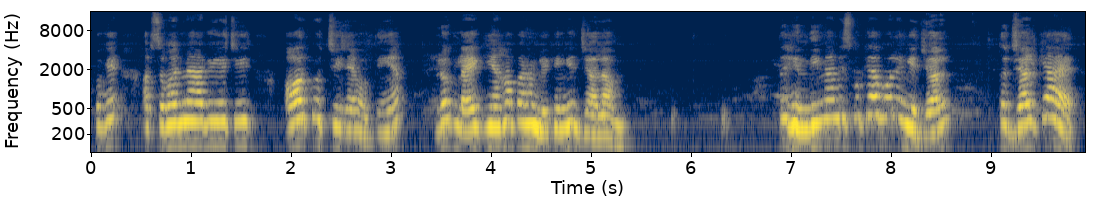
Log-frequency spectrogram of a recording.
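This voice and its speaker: A woman's voice: sits high, animated, moderate pace, a little mellow, recorded from a distance, dull audio. A woman teaching a grammar lesson. She keeps asking the class questions and answering them herself, and she says "okay" often.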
